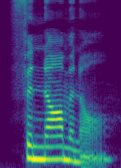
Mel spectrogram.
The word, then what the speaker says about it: phenomenal: Phenomenal. Four syllables with the stress on the second.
